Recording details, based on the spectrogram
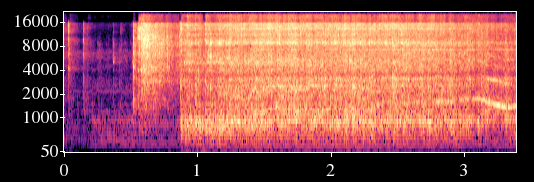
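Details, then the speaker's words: Fellow Ode Gen 2 coffee grinder that had been intermittently seizing, with chirping suggesting contact, after being opened up: quiet hum, then motor spins freely in a steady, even whir with no catching. "So, now it spins freely. Right now, we're spinning fine."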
